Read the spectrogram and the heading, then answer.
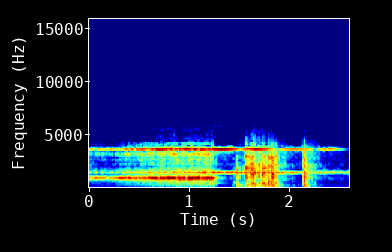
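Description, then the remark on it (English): An old-style telephone bell rings with a loud, metallic, jangling trill, one long ring followed by a rattling burst and a brief clunk, with no voices; a late-night call at nearly 11 o'clock. “I wouldn't hear from him for days, and then all of a sudden he'd call up at the craziest times.”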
